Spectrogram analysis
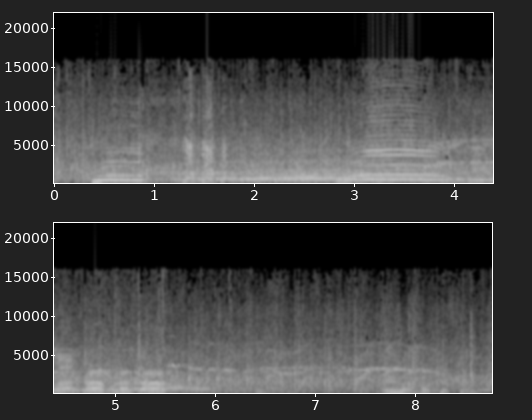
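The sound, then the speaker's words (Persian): Loud audience applause celebrating a coach, with cheers, whoops and shouting voices rising over the clapping; the noise stays full and lively throughout, with calls and hoots breaking out in bursts. “افتخارش محکمتر دست بزن.”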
